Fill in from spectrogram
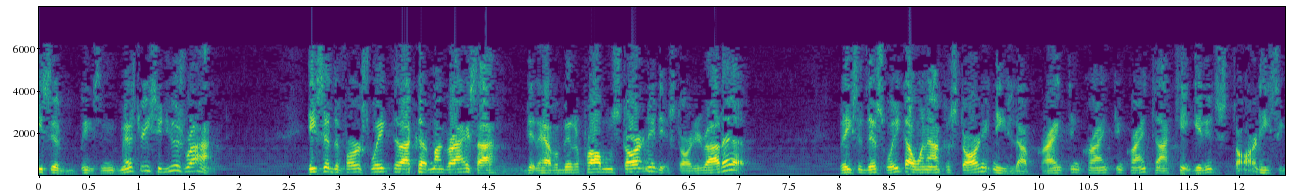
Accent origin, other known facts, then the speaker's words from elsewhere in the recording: Appalachia, United States; We grew up in Appalachia and we were poor.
